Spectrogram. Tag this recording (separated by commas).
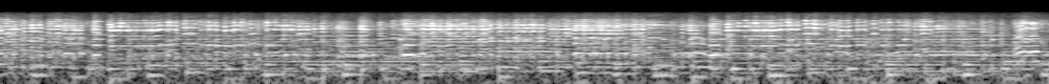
Country, Bluegrass, Music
